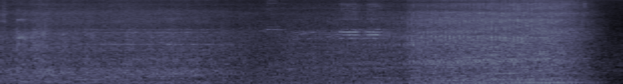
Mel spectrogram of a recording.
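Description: Road traffic noise: vehicles running past on a busy road, the rumble growing louder over the last two seconds before cutting off suddenly.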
